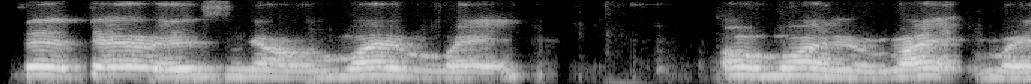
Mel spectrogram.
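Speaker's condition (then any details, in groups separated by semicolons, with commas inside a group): ALS; tracheostomy; arms do not work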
